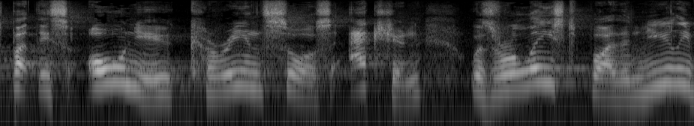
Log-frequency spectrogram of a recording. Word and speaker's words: Actyon: It's actually pronounced Action, which is an amalgam of action and young.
